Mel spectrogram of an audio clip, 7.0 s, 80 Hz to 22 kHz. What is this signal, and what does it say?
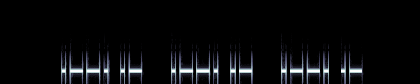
Morse code, heard as a keyed tone, about 17 wpm, 700 Hz. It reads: PA PA PA
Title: US States Repeated 3x 17wpm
